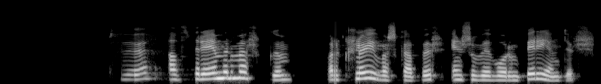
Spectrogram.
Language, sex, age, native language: Icelandic, female, 30-39, Icelandic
